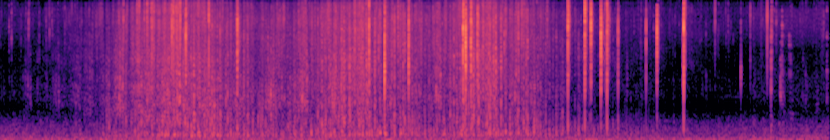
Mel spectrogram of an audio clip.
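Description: Hooves of several saddled horses clip-clop fast as their riders set off toward a nearby town, a long run of many quick, sharp hoofbeats at a fairly steady level throughout.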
